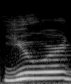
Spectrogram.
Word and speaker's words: you're: And if I know you, you're doing that thing. You're doing. Atenção que o é não é pronunciado. Então, você tem you're com a língua enrolada, ok?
